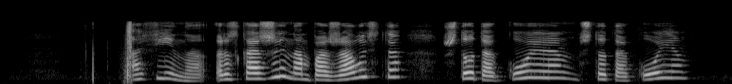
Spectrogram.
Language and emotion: Russian, neutral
